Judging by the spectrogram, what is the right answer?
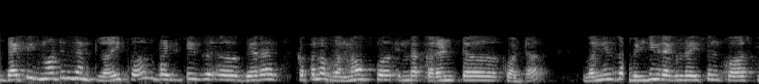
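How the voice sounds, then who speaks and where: A man with an Indian accent, a finance executive explaining company costs to an analyst on a conference call. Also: high-pitched. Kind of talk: answering analyst questions on an earnings conference call. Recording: tinny phone conference line.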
